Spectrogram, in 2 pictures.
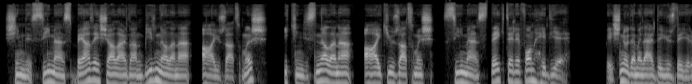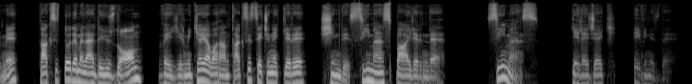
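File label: Turkish, male, e-learning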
